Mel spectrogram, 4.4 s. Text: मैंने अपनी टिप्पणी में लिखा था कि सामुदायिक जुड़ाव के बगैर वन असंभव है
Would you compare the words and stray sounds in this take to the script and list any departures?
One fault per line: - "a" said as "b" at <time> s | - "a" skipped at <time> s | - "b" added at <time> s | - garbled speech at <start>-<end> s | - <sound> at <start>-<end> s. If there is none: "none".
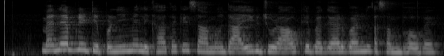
none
